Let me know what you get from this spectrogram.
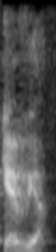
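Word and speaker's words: caviar: Russian he eats Russian कविया इसकी pronunciation क्या है कविया आर इसमें साइलेंट है अब कविया क्या होता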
